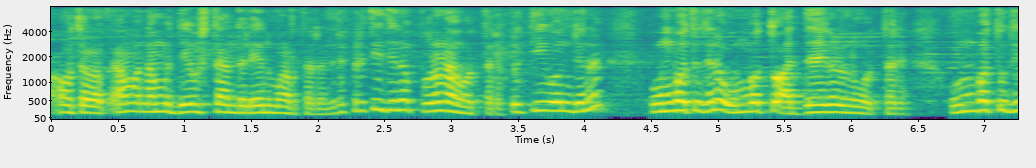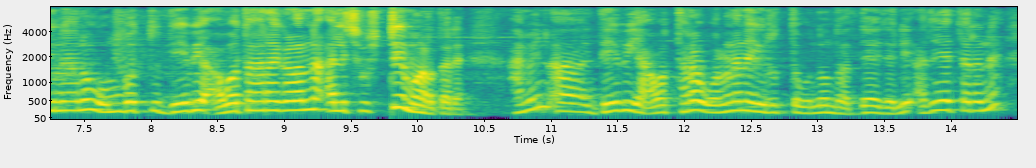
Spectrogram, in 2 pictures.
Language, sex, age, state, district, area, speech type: Kannada, male, 18-30, Karnataka, Bellary, rural, spontaneous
